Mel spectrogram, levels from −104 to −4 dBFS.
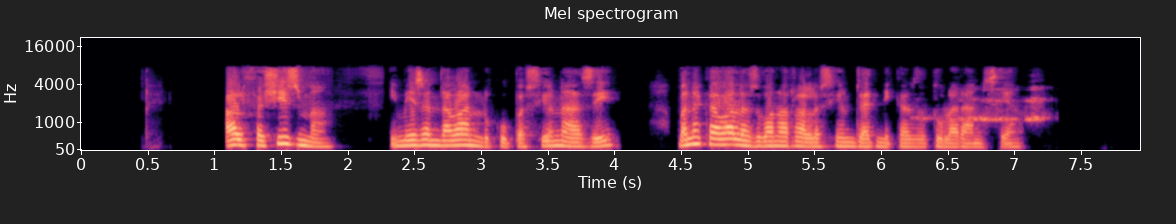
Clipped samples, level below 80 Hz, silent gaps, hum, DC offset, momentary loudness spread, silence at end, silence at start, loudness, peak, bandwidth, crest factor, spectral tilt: under 0.1%; -58 dBFS; 2.27-2.31 s, 4.05-4.25 s, 4.42-4.47 s; none; under 0.1%; 12 LU; 0.75 s; 1.1 s; -21 LUFS; -6 dBFS; 7.8 kHz; 16 dB; -5.5 dB/octave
